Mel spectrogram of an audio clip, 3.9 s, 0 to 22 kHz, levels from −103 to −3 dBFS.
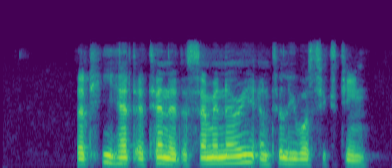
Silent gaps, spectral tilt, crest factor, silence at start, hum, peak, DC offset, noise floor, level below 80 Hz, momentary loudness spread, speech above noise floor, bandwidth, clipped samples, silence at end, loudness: none; -5.5 dB/octave; 18 dB; 0.8 s; none; -6 dBFS; under 0.1%; -84 dBFS; -68 dBFS; 11 LU; 61 dB; 7.8 kHz; under 0.1%; 0.3 s; -24 LUFS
